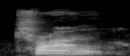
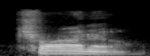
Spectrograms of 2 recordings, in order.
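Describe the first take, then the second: First: It is said with a Canadian pronunciation. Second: It is said with a Canadian pronunciation.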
